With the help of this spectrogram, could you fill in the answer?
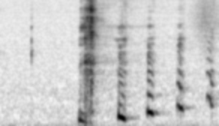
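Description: A tiny kitten, about three and a half months old, mostly white with gray stripes down its back, mews in a quick run of four or five high, thin squeaks spaced about a fifth of a second apart, fading slightly toward the end.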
